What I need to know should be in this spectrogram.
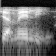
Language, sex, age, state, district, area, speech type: Urdu, male, 18-30, Bihar, Purnia, rural, conversation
